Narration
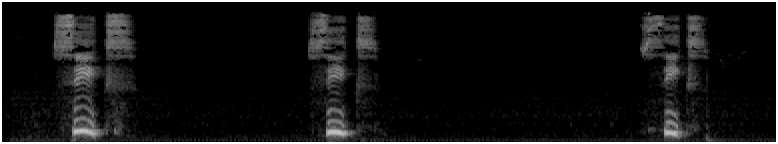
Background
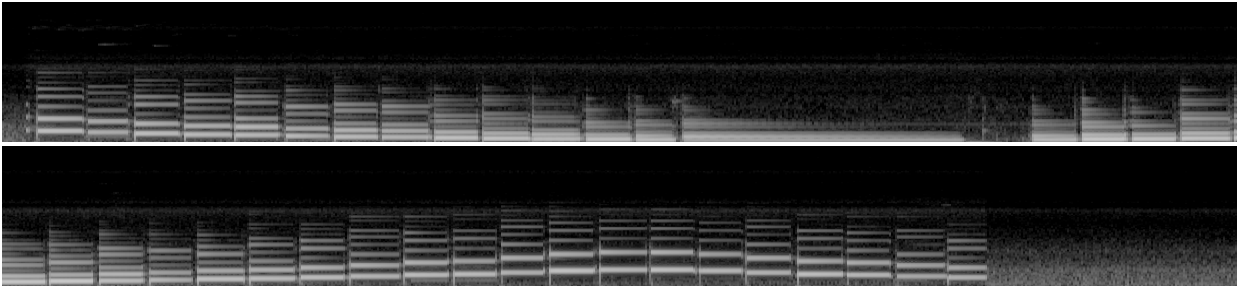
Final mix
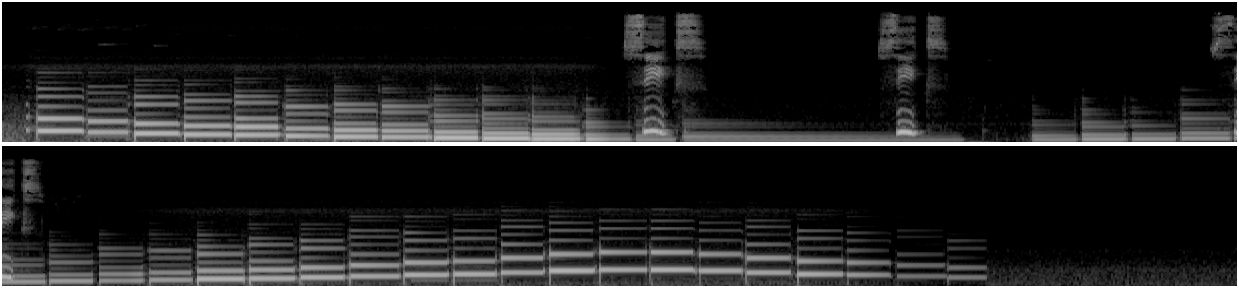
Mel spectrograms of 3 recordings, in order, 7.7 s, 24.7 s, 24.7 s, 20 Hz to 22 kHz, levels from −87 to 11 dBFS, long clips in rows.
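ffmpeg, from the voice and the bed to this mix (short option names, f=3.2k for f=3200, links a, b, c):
-filter_complex "[0:a]adelay=5700,volume=-3dB[a];[1:a]volume=10.5dB,afade=t=out:st=5.7:d=0.39:silence=0.158489,afade=t=in:st=13.6:d=0.72:silence=0.223872,afade=t=out:st=20.13:d=1.16:silence=0.177828[b];[a][b]amix=inputs=2:normalize=0"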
